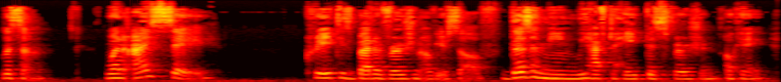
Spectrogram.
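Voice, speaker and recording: With an unhurried, mid-range voice touched by vocal fry, a young motivational vlogger speaks directly to camera. Her pep talk is emphatic, with phrases repeated for effect, and she speaks of herself in the third person.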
